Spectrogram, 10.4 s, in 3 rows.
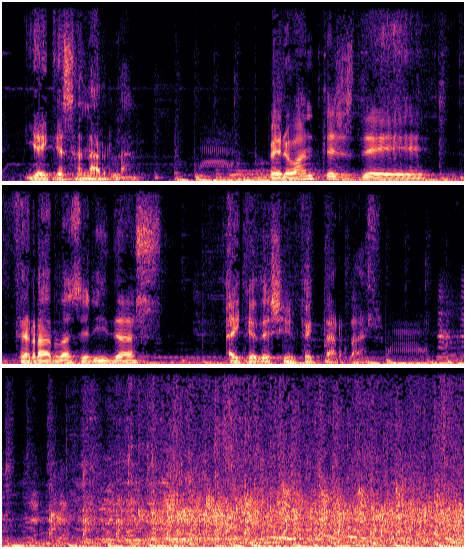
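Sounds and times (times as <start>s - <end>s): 
speech: 0.2s - 7.4s
scattered laughter: 6.6s - 8.8s
crowd applause: 7.1s - 10.3s.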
